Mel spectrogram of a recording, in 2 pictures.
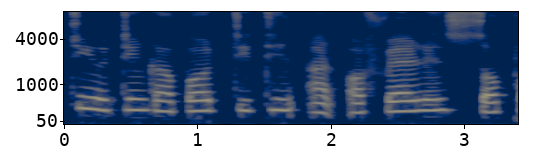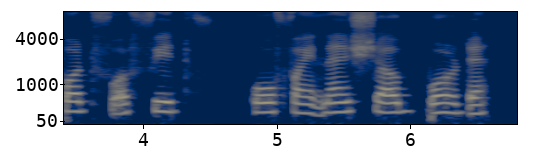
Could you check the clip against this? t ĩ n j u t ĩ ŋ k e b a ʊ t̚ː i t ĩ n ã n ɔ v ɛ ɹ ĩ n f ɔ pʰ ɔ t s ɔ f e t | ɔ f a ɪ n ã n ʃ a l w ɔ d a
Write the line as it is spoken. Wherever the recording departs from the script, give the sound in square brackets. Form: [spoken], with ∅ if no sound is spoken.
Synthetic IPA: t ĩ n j u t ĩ ŋ k [a] b a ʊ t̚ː i t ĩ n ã n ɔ [f] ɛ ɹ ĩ n [s] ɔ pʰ ɔ t [f] ɔ f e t | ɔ f a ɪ n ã n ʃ a l [b] ɔ d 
